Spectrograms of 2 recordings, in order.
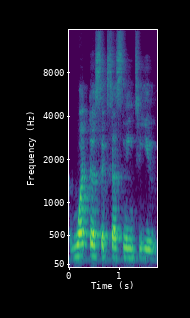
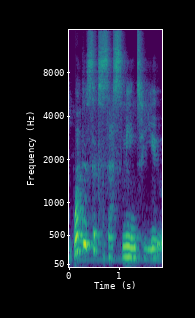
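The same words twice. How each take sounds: First: It is read in a plain, flat way. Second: It is said in a lively, engaging way.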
